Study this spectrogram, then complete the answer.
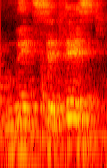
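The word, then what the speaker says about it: μαθητής: Y esta palabra discípulos viene del griego metzetes, con acento en la última E, metzetes, que quiere decir aprendiz, alumno y hermano como tú y como yo, que compartimos una fe.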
